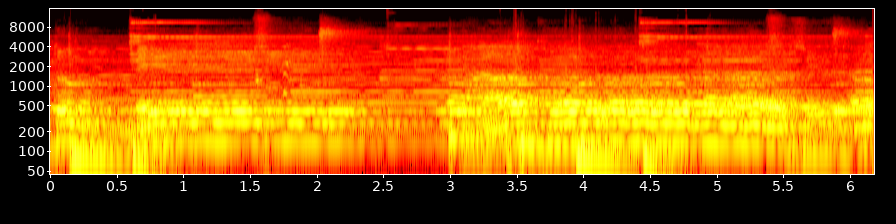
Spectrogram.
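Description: A Hindi devotional bhajan performed live: a harmonium holds sustained chords under singing voices in a slow chant-like melody.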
